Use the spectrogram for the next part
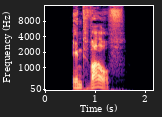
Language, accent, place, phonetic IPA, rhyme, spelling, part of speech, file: German, Germany, Berlin, [ɛntˈvaʁf], -aʁf, entwarf, verb, De-entwarf.ogg
- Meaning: first/third-person singular preterite of entwerfen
